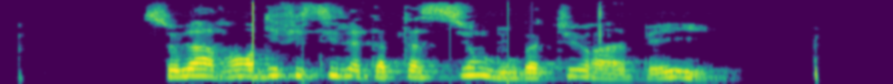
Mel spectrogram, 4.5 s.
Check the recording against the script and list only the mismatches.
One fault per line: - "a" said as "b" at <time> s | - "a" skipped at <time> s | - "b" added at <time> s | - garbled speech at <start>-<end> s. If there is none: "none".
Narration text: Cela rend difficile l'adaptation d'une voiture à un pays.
none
